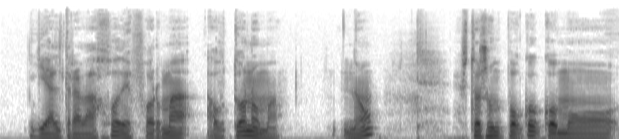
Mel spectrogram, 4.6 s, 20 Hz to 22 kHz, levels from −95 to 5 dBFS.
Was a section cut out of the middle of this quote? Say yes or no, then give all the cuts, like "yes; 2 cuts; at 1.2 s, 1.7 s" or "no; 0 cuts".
no; 0 cuts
